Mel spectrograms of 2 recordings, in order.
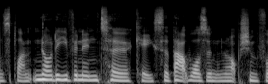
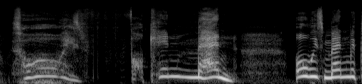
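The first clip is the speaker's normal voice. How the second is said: exasperated; 9 semitones higher than usual. Real, not acted. Host venting to listeners about rude men, exasperated and high. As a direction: pitch up in fed-up disbelief.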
